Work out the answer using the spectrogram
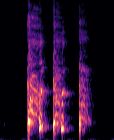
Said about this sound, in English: I got a cough.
